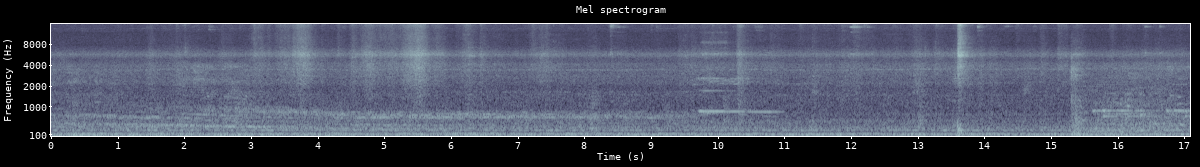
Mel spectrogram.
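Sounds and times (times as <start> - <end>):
train low rumble: 0.0 - 17.0
brief high tone: 9.7 - 11.0.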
